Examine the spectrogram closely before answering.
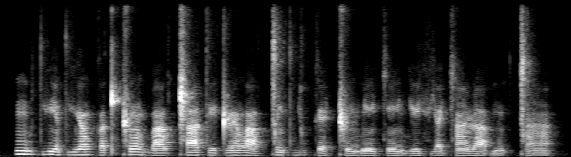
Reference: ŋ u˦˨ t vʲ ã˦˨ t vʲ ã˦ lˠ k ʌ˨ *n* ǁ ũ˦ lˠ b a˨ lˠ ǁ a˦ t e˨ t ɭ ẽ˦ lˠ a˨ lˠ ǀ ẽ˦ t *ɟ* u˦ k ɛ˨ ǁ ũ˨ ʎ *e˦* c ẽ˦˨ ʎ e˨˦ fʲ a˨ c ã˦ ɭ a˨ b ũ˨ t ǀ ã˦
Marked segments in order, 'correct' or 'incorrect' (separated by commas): incorrect, correct, incorrect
